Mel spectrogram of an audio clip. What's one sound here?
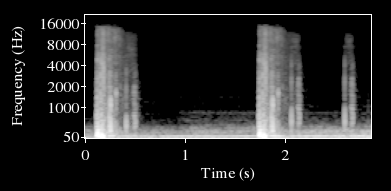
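A large creature stomps with heavy thuds.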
